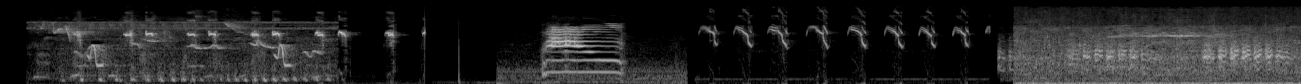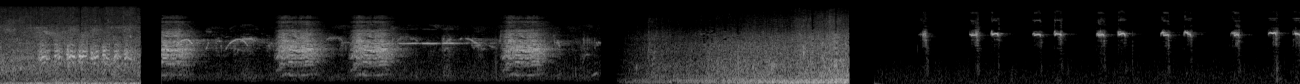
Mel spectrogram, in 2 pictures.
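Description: A string of short animal-call clips joined by abrupt cuts. Young birds peep at the start and again over the last few seconds, a high peep about twice a second. Other calls come in between: a pitched call, a run of quick downward chirps, and a noisy pulsing stretch.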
